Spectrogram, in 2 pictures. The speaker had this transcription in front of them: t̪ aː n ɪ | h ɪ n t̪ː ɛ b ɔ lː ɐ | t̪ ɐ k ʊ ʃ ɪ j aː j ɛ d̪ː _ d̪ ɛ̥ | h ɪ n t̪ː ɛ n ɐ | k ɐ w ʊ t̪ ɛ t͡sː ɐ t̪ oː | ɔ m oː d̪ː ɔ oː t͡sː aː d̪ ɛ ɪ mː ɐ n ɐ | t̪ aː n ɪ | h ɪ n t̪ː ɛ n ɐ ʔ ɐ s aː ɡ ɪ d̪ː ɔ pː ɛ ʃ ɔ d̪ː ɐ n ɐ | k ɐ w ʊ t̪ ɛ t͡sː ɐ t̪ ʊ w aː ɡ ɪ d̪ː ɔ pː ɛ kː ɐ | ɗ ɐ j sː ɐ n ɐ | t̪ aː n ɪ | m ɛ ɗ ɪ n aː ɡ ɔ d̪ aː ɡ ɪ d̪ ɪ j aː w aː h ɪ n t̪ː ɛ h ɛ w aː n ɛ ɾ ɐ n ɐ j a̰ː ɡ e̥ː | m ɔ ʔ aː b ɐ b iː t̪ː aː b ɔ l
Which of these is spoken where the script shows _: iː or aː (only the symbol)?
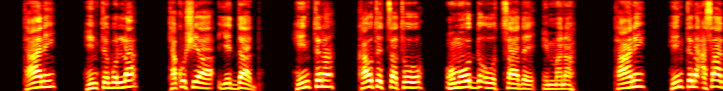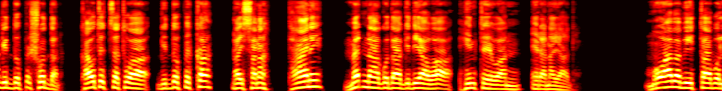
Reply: aː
